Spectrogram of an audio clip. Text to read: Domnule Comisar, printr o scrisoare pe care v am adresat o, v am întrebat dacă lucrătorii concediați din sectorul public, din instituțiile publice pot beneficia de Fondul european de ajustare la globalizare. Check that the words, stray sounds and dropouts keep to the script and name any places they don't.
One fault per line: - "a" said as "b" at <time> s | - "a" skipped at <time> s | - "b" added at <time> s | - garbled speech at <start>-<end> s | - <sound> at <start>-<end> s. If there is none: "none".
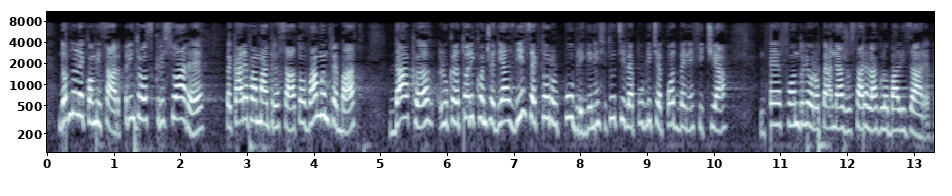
- dropout at 10.8-10.9 s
